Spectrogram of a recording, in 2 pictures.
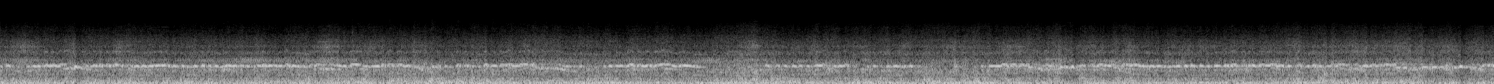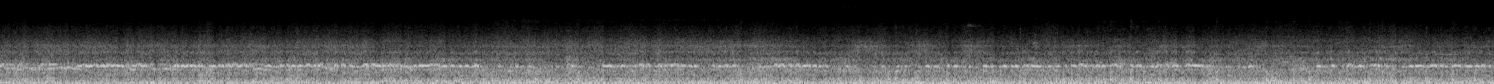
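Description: Toyo Rapid Railway 2000 series electric train running at speed, heard inside the car: a steady rumble of wheels on rail with a constant high, wavering whine over it.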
